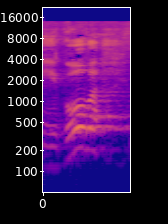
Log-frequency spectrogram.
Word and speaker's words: Иегова: Это имя звучит как Иегова, или вернее мы потеряли его настоящее истинное звучание, многие ученые сегодня произносят его как Яхве,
